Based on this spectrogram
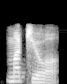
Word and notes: mature: Indian

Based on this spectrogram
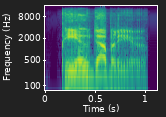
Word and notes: POW: British English

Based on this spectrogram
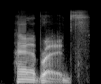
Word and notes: hairbreadth: British English

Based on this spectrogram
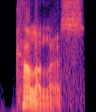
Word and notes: colourless: British English

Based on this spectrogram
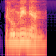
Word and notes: Rumanian: Indian

